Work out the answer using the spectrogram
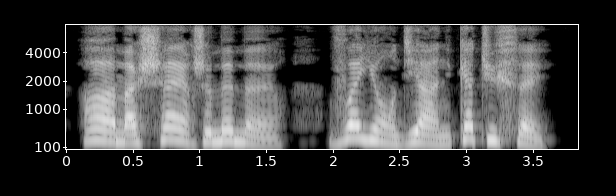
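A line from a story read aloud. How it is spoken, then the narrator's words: Exclaiming, bursting into tears. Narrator (French): s'écria la comtesse, fondant en larmes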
